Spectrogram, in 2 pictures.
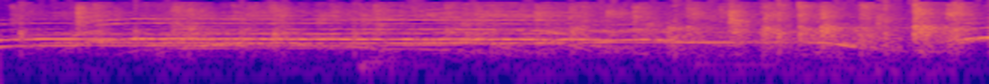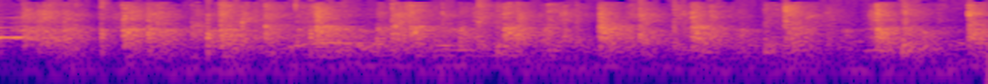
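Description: An audience breaks into loud, sustained applause to pick a favorite entry, a dense crackle of many hands clapping at once, with high whoops and cheers riding over it during the first few seconds.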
